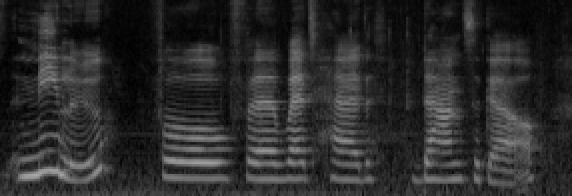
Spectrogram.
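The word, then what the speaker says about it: Nilou: the game's pronunciation rather than like real life pronunciations, I guess. And it's Nilu for the redhead dancer girl, and then there's Sino, obviously.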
